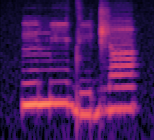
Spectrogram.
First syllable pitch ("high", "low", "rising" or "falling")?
high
